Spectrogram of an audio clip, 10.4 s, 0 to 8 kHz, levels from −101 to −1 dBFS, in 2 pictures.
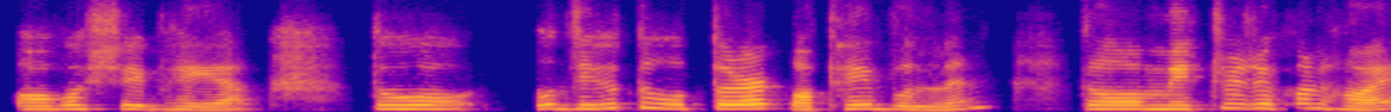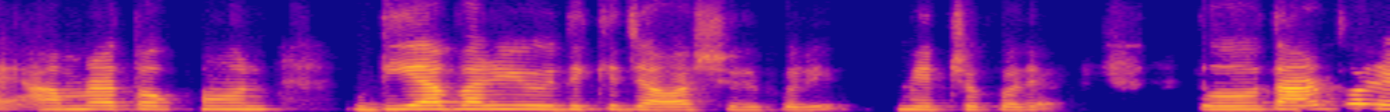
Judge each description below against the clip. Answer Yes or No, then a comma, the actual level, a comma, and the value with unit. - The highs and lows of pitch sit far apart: No, average, 3.2 semitones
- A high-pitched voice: Yes, high, 245 Hz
